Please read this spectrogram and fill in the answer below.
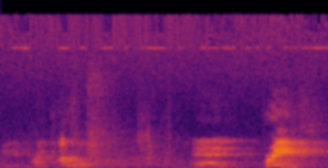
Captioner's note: woman grunts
